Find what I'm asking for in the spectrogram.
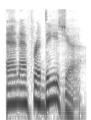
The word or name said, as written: anaphrodisia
